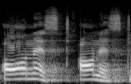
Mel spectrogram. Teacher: ऑनेस्ट, ऑनेस्ट, vowel sound दे रहा है, ऑनेस्ट, ऑ से स्टार्ट हो रहा है, ऑनेस्ट, एच साइलेंट होता है इसमें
